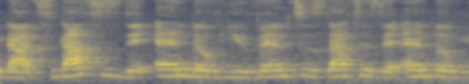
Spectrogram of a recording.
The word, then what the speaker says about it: Juventus: This is a game that Juventus, okay, in Nigeria we call it Juventus. The pronunciation is actually Juventus.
